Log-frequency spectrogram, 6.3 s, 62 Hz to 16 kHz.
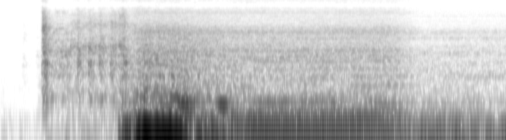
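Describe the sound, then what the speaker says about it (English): A 2021 Mazda Miata engine cranks and catches with a sudden burst, flares briefly in a loud rev, then drops into a steady, close idle that continues to the end. "we're gonna start the car, let it get to operating temperature"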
